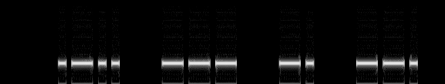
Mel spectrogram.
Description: Morse code, heard as a keyed tone, about 18 wpm, spaced as for 12 wpm, 1000 Hz. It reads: LONG
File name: qotdfiles / 12wpm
